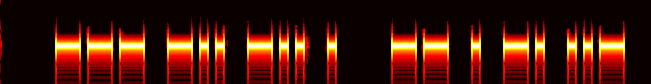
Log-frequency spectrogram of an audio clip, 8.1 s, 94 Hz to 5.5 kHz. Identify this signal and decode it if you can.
Morse code, heard as a keyed tone, about 12 wpm, 600 Hz. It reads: ODDE MENU
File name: Korte ord DK 12wpm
